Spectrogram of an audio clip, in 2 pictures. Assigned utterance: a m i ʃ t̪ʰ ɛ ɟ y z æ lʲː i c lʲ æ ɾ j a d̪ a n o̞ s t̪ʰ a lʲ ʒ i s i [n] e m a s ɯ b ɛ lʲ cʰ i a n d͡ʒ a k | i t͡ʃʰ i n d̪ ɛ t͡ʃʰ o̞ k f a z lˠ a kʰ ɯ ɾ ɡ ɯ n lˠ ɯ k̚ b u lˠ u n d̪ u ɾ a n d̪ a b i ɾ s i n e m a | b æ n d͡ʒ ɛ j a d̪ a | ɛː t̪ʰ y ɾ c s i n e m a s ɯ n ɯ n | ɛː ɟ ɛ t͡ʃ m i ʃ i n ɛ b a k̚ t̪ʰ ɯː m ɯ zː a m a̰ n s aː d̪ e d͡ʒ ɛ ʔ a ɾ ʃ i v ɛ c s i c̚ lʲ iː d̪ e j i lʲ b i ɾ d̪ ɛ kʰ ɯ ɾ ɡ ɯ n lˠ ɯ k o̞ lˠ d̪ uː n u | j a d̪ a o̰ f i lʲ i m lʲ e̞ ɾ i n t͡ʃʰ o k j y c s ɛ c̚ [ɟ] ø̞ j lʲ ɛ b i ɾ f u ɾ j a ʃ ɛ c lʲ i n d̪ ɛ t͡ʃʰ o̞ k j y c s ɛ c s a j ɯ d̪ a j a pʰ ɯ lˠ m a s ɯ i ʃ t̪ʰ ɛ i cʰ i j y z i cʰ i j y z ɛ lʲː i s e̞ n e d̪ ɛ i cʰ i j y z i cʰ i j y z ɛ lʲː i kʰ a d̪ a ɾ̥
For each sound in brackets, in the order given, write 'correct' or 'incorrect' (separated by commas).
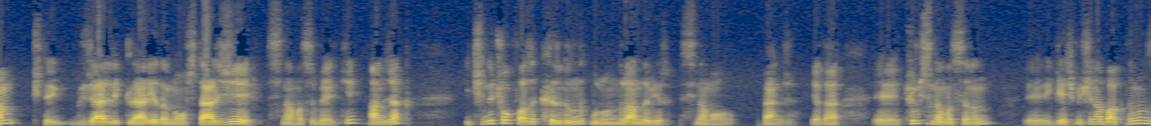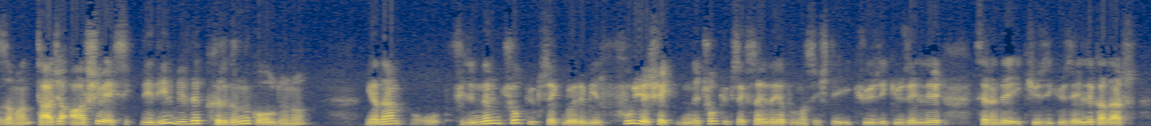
correct, incorrect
